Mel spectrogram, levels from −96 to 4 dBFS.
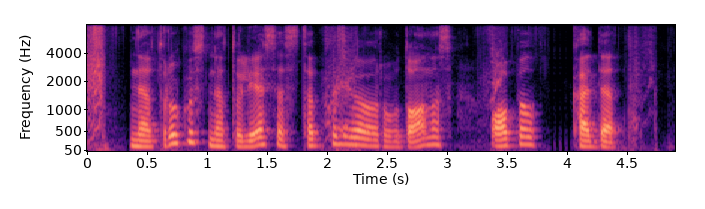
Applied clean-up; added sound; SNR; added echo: neural mask model RNNoise.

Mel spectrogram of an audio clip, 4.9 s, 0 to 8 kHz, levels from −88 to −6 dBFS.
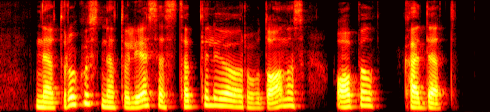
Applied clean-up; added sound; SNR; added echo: none; none; none; none.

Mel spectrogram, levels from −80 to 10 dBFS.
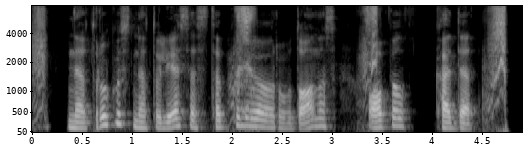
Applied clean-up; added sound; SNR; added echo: neural mask model Resemble Enhance denoiser.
